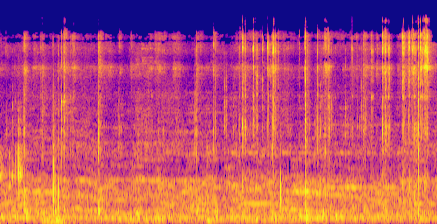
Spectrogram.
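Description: Soft background music over card-room ambience, with many sharp clicks of poker chips clacking as they are stacked and handled, busiest in the second half.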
